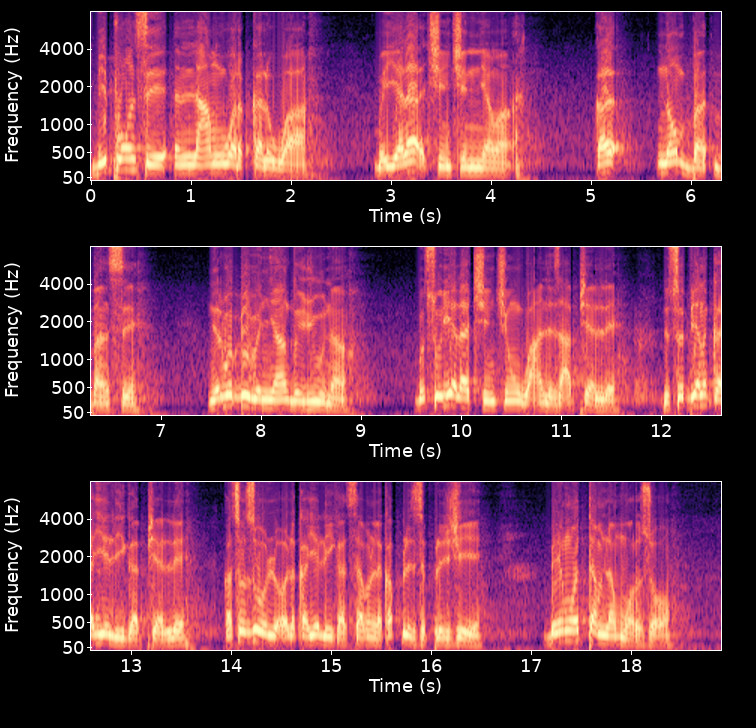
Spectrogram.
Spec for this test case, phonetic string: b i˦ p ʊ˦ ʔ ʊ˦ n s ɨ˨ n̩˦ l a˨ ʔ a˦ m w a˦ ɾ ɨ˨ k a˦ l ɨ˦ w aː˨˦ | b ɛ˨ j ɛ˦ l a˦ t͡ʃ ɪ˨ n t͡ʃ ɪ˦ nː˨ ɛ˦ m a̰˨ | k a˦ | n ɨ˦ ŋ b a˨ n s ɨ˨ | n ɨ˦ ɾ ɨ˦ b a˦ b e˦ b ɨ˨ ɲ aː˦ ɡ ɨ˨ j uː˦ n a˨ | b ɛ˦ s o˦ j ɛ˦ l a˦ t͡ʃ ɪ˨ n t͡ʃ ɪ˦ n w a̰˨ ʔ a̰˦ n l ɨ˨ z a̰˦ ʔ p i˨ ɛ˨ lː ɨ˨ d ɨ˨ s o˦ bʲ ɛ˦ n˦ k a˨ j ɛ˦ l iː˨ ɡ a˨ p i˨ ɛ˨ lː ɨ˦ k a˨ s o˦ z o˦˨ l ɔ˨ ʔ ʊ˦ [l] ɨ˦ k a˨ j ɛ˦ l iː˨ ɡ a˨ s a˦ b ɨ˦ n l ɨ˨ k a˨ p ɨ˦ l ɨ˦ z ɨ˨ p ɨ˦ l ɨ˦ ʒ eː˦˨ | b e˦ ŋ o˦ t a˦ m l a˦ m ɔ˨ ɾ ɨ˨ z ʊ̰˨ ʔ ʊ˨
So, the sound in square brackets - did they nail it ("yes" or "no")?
yes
